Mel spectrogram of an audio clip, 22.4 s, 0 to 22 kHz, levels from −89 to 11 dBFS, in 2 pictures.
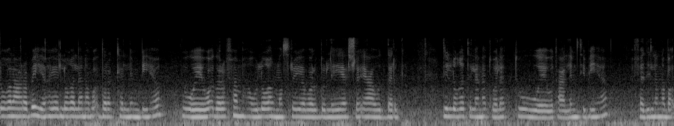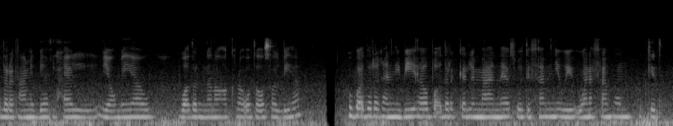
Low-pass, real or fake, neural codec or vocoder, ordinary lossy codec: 7.2 kHz; real; none; none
